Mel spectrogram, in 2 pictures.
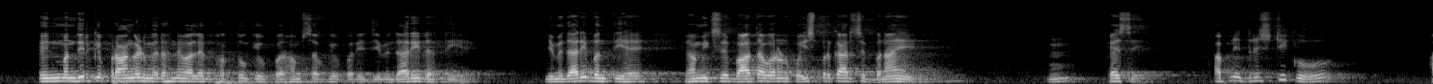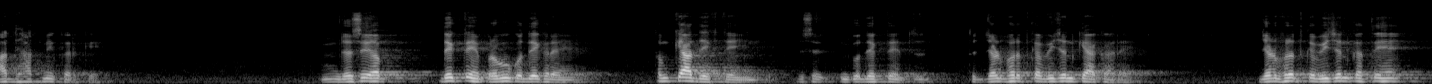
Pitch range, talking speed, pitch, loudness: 125-145 Hz, 150 wpm, 135 Hz, -21 LUFS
